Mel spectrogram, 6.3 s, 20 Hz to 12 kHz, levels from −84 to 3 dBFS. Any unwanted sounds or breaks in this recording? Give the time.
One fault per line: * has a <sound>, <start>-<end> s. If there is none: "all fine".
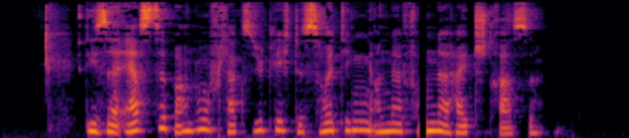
* has a dropout, 4.2-4.3 s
